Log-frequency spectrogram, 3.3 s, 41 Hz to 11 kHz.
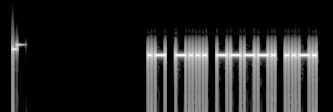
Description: Morse code, heard as a keyed tone, about 34 wpm, 700 Hz. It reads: AB9F
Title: USA Call Signs 35wpm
